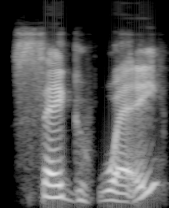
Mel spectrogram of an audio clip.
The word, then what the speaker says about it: segue: So the pronunciation of this is segue. Where else in English does the UE combination make a way sound? Yeah, no, because we stole that word from Italian.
